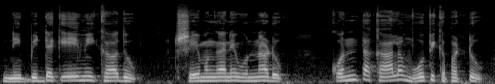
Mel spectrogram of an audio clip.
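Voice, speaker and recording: Cruel rich man, cold and menacing, low voice, read by a woman. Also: a little slow, a little mellow, lightly acted. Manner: menacing, contemptuous.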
